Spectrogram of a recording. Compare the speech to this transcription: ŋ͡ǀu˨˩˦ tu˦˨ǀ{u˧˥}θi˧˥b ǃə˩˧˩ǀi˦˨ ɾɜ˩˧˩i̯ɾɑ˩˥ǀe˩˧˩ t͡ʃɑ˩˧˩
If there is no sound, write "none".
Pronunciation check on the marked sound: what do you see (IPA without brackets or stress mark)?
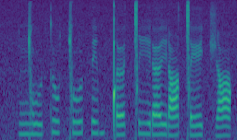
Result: u˧˥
